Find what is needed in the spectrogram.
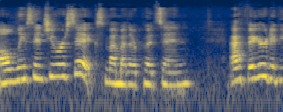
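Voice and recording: The speaker is reading aloud in a natural voice.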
